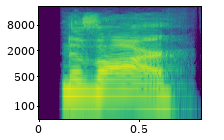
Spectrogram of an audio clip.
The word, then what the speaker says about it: Navarre: Are That you was asking about Navarre. pronunciation? Navarre.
